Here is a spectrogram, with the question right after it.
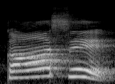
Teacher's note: இந்த 6 வல்லின உகரங்களும் இறுதியில் வரும்போது ஒரு மாத்திரைக்கு பதிலாக அரை மாத்திரை அளவே ஒலிக்கும் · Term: குற்றிய லுகரம்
